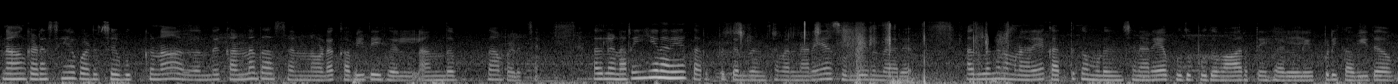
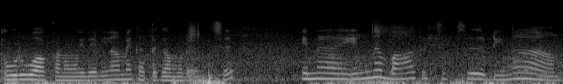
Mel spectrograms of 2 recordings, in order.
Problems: background sounds at intervals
